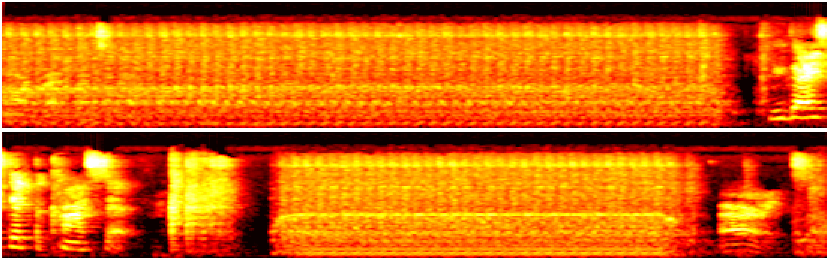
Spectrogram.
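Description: A sewing machine hums and stitches rapidly.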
